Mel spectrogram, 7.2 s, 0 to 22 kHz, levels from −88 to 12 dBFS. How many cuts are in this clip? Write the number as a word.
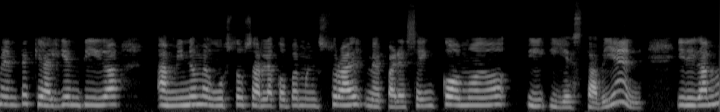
zero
